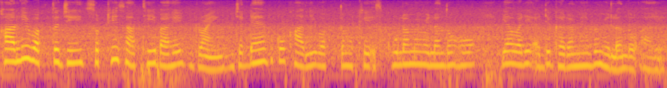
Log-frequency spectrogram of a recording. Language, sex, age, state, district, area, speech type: Sindhi, female, 30-45, Rajasthan, Ajmer, urban, spontaneous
